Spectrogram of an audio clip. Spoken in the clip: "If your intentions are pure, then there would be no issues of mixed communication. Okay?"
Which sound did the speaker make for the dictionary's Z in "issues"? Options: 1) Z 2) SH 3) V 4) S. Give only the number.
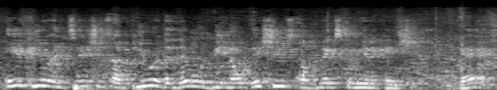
1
